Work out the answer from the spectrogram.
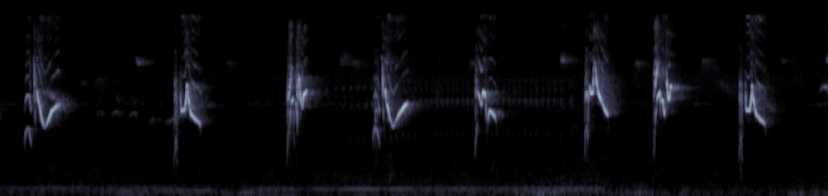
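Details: Captive-bred red-crested cardinal from a registered breeder in Brazil, calling: sharp, bright downslurred notes repeated about once a second, with slight faint echoes and a low background hum.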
